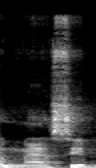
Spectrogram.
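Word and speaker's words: massive: भी का उच्चारण होगा व, और ई का उच्चारण नहीं करेंगे क्योंकि ई क्या है लास्ट में और उसके एक अक्षर पहले आया है, इसलिए इसको हम लोग पढ़ेंगे मैसिव, इसको पढ़ेंगे मैसिव।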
